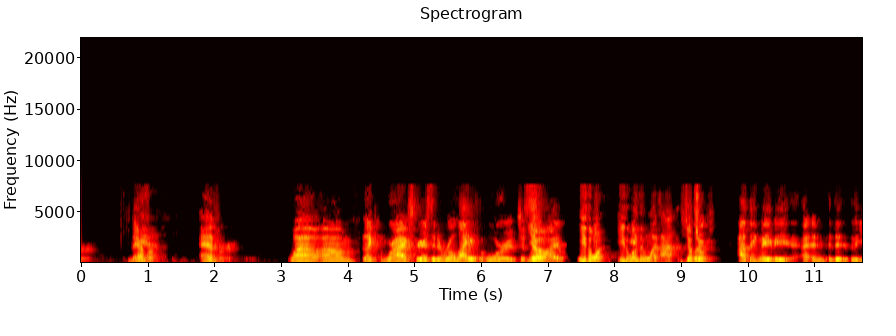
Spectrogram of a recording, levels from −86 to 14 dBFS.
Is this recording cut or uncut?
cut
